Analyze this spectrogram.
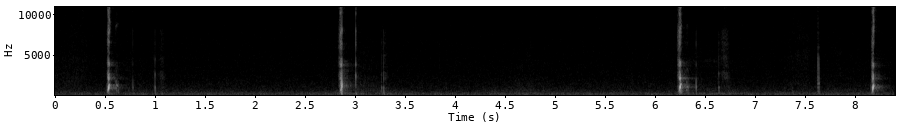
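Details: Sharp, abrupt little clicks recurring every few seconds, about four main ones; hiccups.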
